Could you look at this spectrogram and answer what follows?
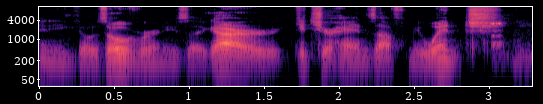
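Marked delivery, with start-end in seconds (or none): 1.2-3.0 imitated pirate voice. Retelling a show scene where a character who is a pirate speaks: imitating a pirate voice. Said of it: "He is a pirate".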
